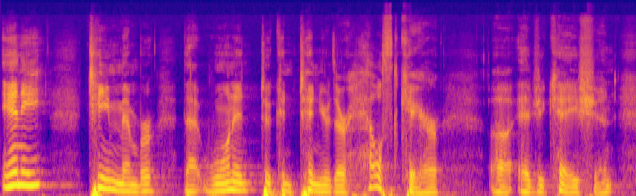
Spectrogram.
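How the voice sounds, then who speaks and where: Dark, mellow tone from a man at a fairly slow pace, on a very clean recording with a silent background. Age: 70s. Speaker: retirement community staff member. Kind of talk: town hall announcements. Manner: casual, folksy.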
